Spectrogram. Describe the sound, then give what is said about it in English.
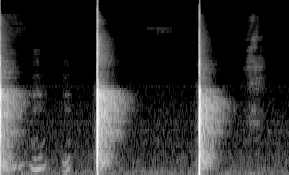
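Two loud, sharp hand claps land about a second apart, a mistaken double clap that breaks the rhythm while clapping along to a song, each with a short ringing tail, after a faint murmuring voice at the start. “Shit, I did a double clap and messed up my rhythm.”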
